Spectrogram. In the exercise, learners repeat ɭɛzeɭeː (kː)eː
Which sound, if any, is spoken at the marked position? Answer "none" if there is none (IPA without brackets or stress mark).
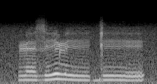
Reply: ɡ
